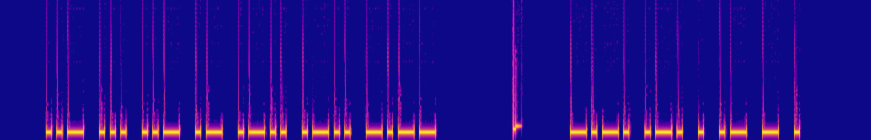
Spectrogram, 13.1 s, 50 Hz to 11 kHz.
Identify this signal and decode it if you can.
Morse code, heard as a keyed tone, about 15 wpm, 700 Hz. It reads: USUALLY CREATE
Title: Sentences from Top 1000 Words - Review Part 3 - New Word Drill - 15wpm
